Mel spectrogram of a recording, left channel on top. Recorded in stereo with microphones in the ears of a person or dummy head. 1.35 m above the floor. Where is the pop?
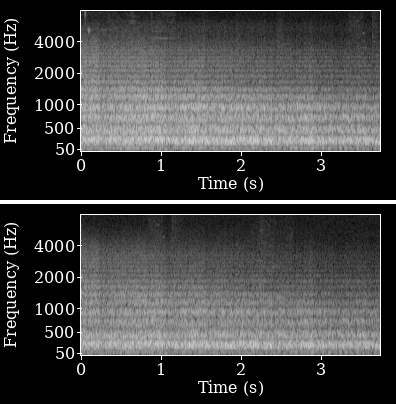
No pop in this recording.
